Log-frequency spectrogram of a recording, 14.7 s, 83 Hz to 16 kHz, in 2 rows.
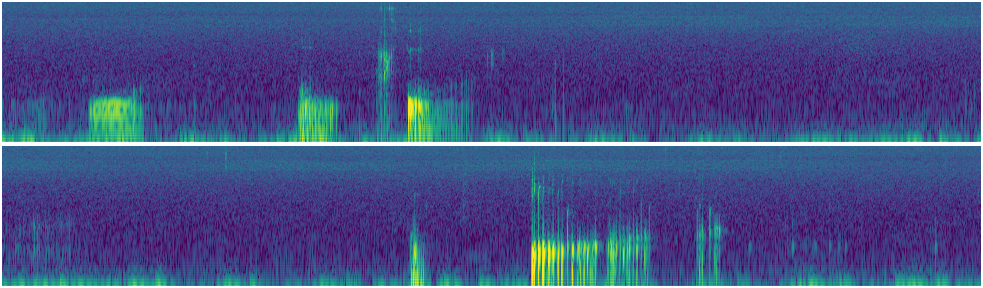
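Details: Stomach rumbling after about a 12–13 hour light fast and after drinking carbonated water on an empty stomach: low gurgles and rumbles at irregular intervals; ordinary bowel sounds.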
